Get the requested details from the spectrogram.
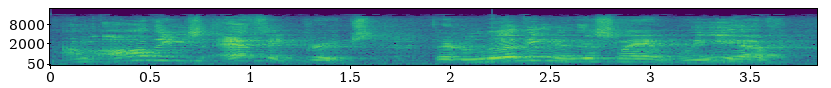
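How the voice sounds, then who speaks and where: A high-pitched male voice with lively intonation moves at a measured pace through a frank, conversational lecture, dotted with rhetorical questions for the audience. The recording comes from far off in a spacious lecture room.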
